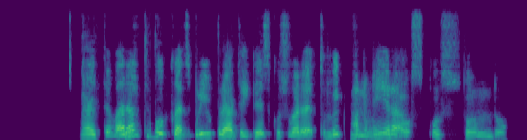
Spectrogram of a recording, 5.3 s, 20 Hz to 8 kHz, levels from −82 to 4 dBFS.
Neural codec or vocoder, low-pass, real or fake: codec, 44.1 kHz, 2.6 kbps, DAC; 7.2 kHz; fake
